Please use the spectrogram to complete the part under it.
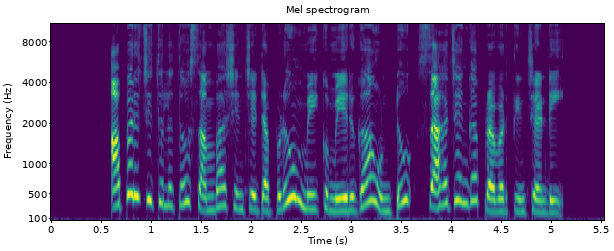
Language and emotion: Telugu, neutral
